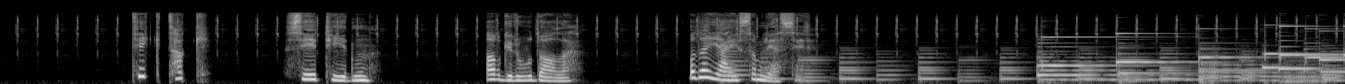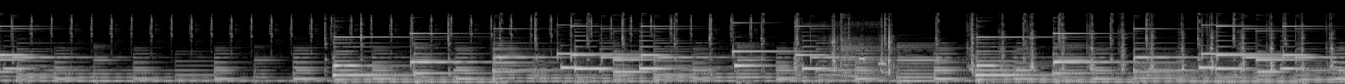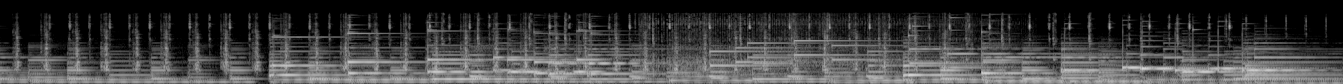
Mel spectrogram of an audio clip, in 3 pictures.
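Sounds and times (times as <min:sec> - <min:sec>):
clock ticking: 0:00.0 - 0:40.3
speech: 0:03.0 - 0:03.8, 0:04.8 - 0:05.8, 0:06.9 - 0:08.5.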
